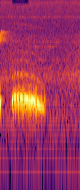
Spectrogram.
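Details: A single long, smooth coo from a female spotted dove used as a lure for males, steady then slightly falling, lasting about half a second.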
